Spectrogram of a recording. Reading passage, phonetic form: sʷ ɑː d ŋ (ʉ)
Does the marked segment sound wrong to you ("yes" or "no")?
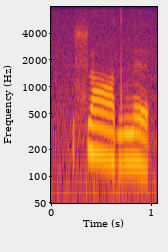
yes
